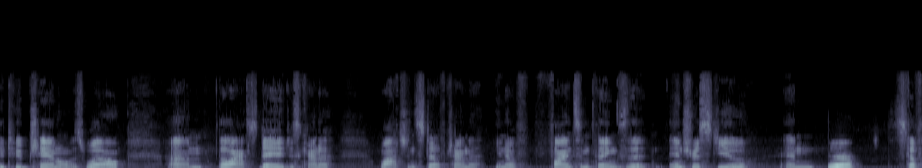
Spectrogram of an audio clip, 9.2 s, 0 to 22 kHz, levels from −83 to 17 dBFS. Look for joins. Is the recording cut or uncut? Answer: cut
